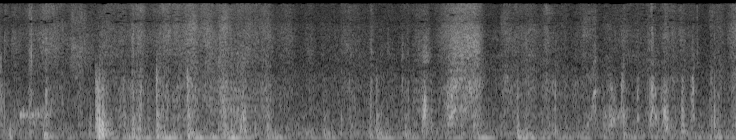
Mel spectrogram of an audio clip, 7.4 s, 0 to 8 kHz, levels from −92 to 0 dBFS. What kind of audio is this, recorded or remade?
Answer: recorded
